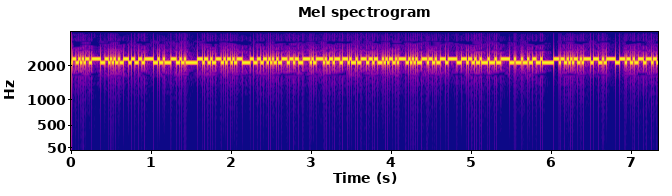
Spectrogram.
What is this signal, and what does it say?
RTTY, about 45.45 baud. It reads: STRAIT, ADMIRAL HALSEY AT 1512 SENT A
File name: fsk170 / USS-New-Jersey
